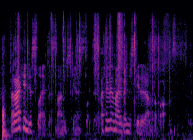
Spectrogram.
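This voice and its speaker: In a New Zealand accent, a woman sounds excited, speaking at a fairly high pitch with lively intonation over noticeable background noise. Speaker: Twitch streamer. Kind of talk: casual unboxing talk to camera. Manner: excited, chatty. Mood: excited, delighted.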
